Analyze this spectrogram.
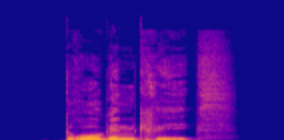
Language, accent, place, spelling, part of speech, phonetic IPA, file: German, Germany, Berlin, Drogenkriegs, noun, [ˈdʁoːɡn̩ˌkʁiːks], De-Drogenkriegs.ogg
- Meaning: genitive singular of Drogenkrieg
